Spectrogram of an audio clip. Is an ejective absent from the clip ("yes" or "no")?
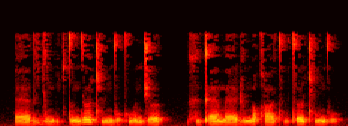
no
